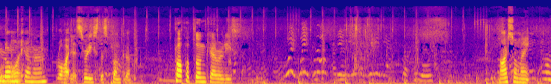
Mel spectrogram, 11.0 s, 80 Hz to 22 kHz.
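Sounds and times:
water sloshing at bank: 0:06.5 - 0:08.8
fish splashing into water: 0:06.9 - 0:07.7.

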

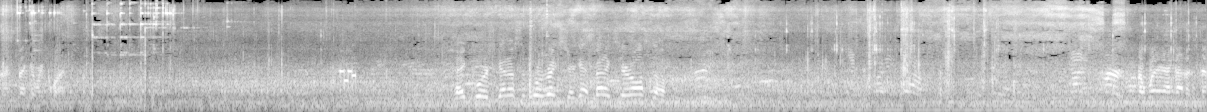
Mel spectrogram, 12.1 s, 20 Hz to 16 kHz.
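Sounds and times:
small metal equipment jingling: 0:00.0 - 0:02.5
steady background noise: 0:00.0 - 0:12.0
indistinct voices: 0:02.8 - 0:12.0.

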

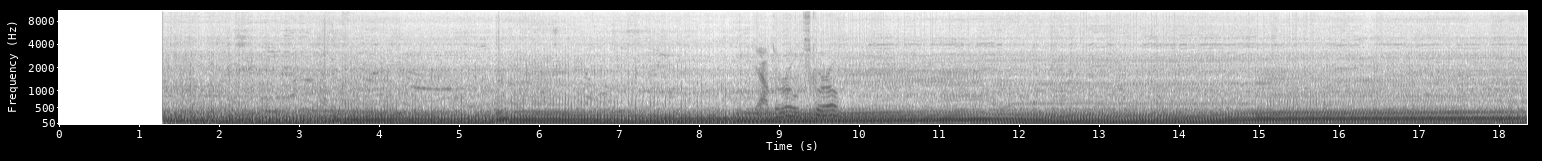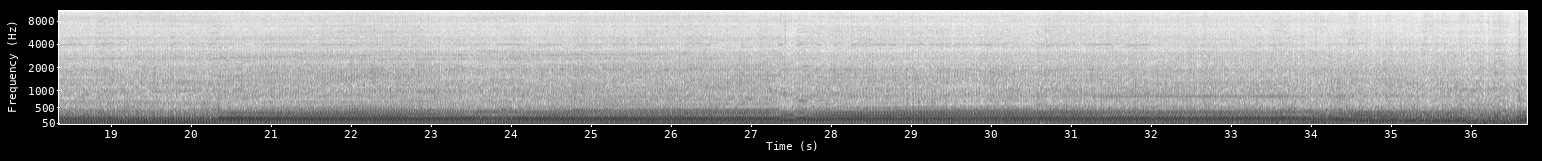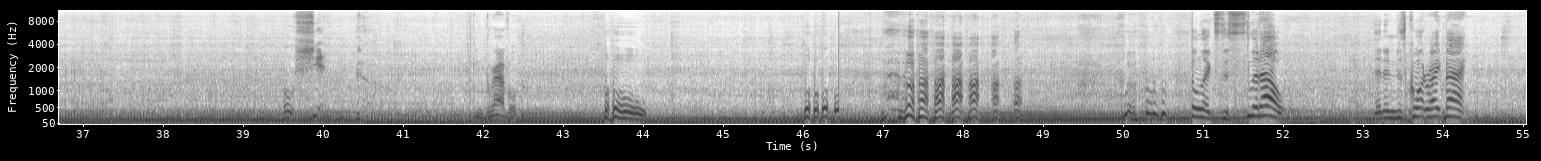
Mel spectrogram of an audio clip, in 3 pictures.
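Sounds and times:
motorcycle engine running: 0:01.3 - 0:55.0.

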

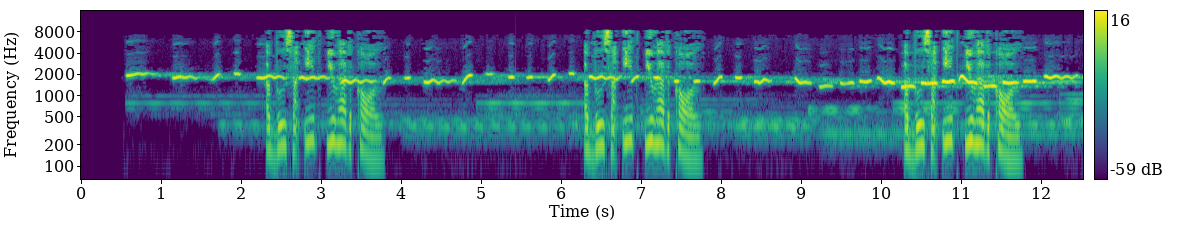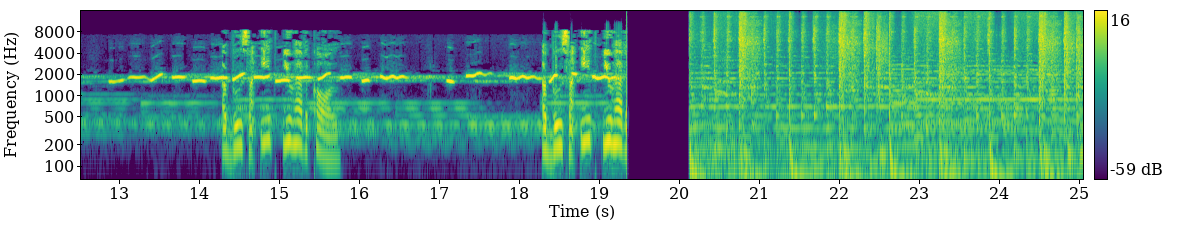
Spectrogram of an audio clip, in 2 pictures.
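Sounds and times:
whistled ringtone tune: 0:00.6 - 0:19.3
person making announcements: 0:02.3 - 0:03.8, 0:06.3 - 0:07.8, 0:10.3 - 0:11.9, 0:14.3 - 0:15.9, 0:18.3 - 0:19.4
held synth chord: 0:20.2 - 0:25.0.

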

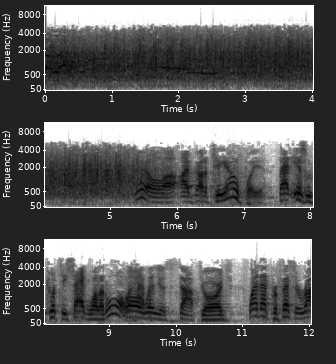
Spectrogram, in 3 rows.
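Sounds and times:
audience laughing: 0:00.0 - 0:01.7
audience applauding: 0:00.0 - 0:06.0.

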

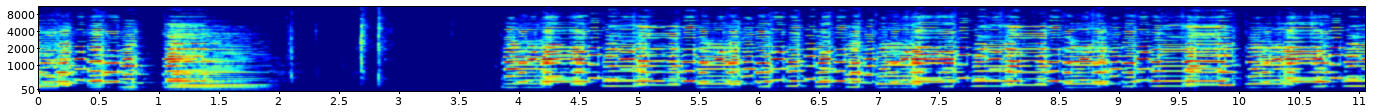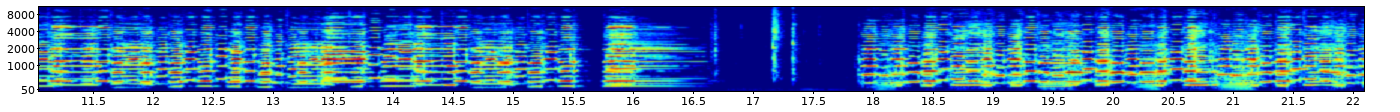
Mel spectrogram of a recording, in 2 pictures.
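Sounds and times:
piano accordion playing a tune: 0:00.0 - 0:02.0, 0:03.9 - 0:16.7, 0:17.9 - 0:22.0.

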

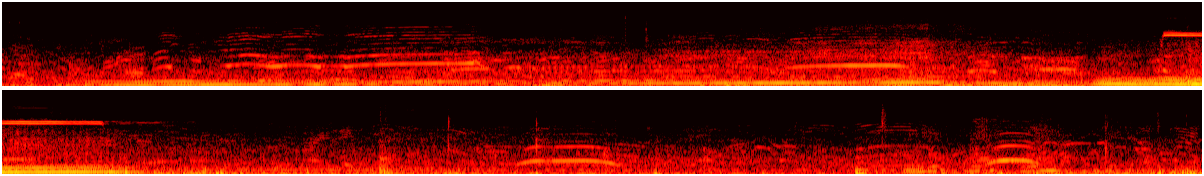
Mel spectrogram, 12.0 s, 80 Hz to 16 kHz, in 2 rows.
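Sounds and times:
spectators talking: 0:00.0 - 0:12.0
referee's whistle blast: 0:05.8 - 0:06.8.

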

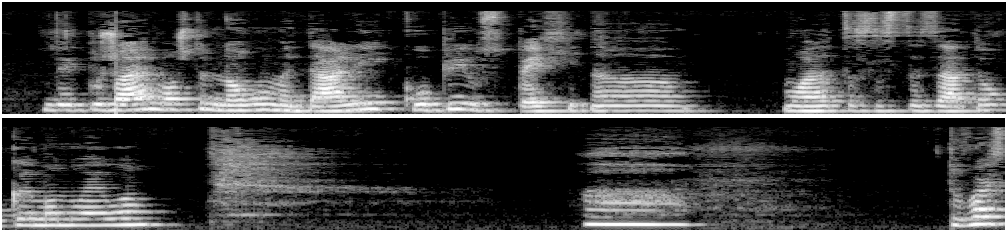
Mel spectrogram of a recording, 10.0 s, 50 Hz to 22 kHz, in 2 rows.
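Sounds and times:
woman sighing: 0:07.9 - 0:08.8.

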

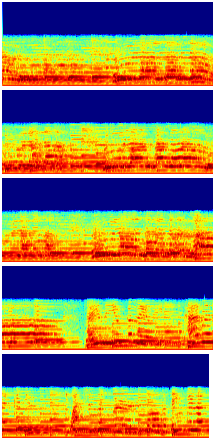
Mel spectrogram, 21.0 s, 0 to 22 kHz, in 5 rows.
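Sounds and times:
strummed acoustic guitar: 0:00.0 - 0:21.0.

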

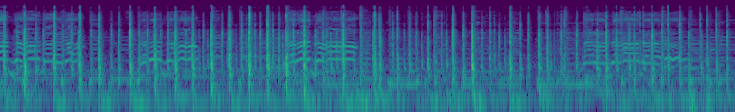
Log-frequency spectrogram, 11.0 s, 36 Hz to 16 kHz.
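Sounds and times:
person singing: 0:00.0 - 0:06.8, 0:08.2 - 0:11.0
acoustic guitar: 0:00.0 - 0:11.0
tap shoes tapping on board: 0:00.0 - 0:11.0.

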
